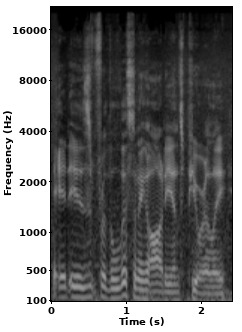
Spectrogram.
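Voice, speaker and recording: A man's voice: mid-range voice, fairly quick. A man co-hosting a podcast on location, chatting casually with jokey, slangy enthusiasm. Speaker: podcast co-host. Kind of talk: casual chat while sightseeing. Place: outdoors on location near traffic. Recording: noisy outdoor recording with traffic.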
